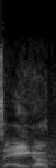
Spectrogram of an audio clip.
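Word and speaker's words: A-go (英語): It's kind of unusual to anybody who isn't familiar with Japan, but the number 5 in Japanese is pronounced go. So A5 is A-go. And A-go in Japanese means English learning or English language.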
